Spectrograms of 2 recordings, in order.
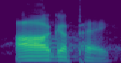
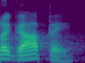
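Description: First: Agape said AH-gah-pay, stress on the first syllable; Agape, AH-gah-pay, the Greek way; correct pronunciation. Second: Agape said uh-GAH-pay, stress on the second syllable; agape, uh-GAH-pay, mispronounced; wrong pronunciation. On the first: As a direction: say Agape as ah-gah-PAY, broad open a's. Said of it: "That's how you say it". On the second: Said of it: "not agape". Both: Shown as a demonstration.

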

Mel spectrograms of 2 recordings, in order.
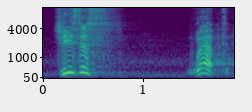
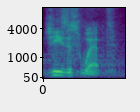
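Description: First: "Jesus" lifted, long pause, soft "wept"; drawn-out pause. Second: Soft, low "Jesus wept"; "Jesus wept" dropped to a near hush; quiet and solemn. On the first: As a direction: let silence hang between the two words. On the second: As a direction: say it hushed, with weight. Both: Shown as a demonstration. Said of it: "the shortest verse in the Bible".

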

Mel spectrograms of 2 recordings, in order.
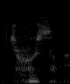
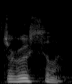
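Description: First: Jerusalem whispered, much softer, breath only; a hushed, caring whisper of Jerusalem. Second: Said in the usual way. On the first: Shown as a demonstration. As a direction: breathe the name Jerusalem tenderly. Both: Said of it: "Jesus' expression of care and concern".

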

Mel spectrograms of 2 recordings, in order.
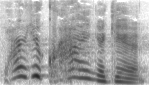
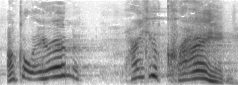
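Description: First: Put-on high childish voice, softer; five-year-old nephew. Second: Put-on high, lightly childish voice with a laugh; five-year-old nephew. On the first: Nephew asks his crying uncle again, high childish voice. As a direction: ask it like a puzzled little boy. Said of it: "looks up at me and says". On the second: Nephew asks his uncle in the cinema, high childish voice. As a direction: ask it like a small puzzled boy. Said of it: "kinda looks up at me and says".

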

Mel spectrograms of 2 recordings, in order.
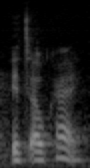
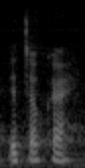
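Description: First: Soft "It's okay" to calm her; soothing reassurance. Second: "It's okay" dying away almost to nothing; soothing the girl, barely audible; fading reassurance. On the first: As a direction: gently hush the child. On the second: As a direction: let the comfort trail off. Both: Retold or imitated. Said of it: "just stroked my back".

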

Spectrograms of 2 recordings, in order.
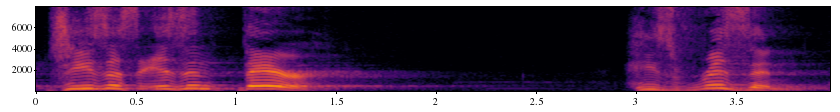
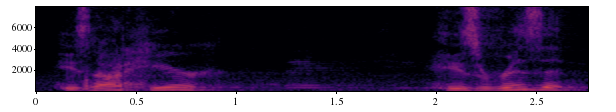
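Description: First: High, loud breaking news; urgent announcement. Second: Soft angelic reassurance; hushed announcement. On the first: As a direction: proclaim it to everyone, drawn out at first. Women run back with the news. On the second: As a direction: break the news very softly. Angels gently announce the resurrection. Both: Acted.

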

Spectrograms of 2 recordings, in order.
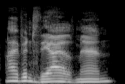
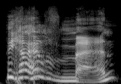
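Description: First: Said in the usual way. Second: High, loud, drawn-out incredulous echo; amused scorn. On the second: Acted. Gallagher laughs at Chandler's little trip, amused scorn. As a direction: repeat it as a mocking question, rising.

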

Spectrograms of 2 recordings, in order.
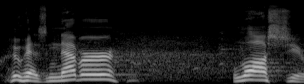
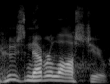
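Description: First: Slow, stretched "Who has never", pause before "lost you"; emphatic repeat. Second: Said in the usual way. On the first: Retold or imitated. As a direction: drive home "never", then hold before "lost".

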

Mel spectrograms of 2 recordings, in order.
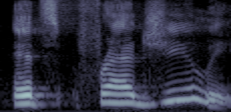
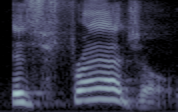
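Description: First: FRAGILE mispronounced Italian-style, "frah-JEE-lay". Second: Said in the usual way. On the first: Shown as a demonstration. Preacher quoting a Christmas movie, FRAGILE as "frah-JEE-lay". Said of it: "the Christmas story".

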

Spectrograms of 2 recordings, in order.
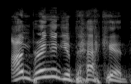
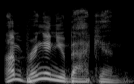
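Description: First: Much louder and higher, ringing proclamation; proclaimed. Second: Said in the usual way. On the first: Shown as a demonstration. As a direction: raise it like a victory cry.

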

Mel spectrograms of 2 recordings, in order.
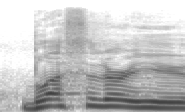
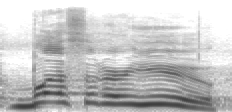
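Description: First: "are" stressed, "Blessed" kept level; weight on are. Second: "Blessed" lifted high and drawn out, slow; slow emphatic blessing. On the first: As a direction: tap the word "are" gently, at normal pitch. Jesus praises Peter, second reading. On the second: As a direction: lean hard on "Blessed", slow and raised. Jesus praises Peter, first reading. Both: Acted.

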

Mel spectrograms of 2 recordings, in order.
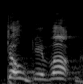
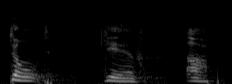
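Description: First: Higher, louder, all in one go; punchy raised-voice encouragement; rallying cry. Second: One word at a time, long pauses; measured, separated DON'T... GIVE... UP; solemn appeal. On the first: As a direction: call it out to the whole room. Let them know one more time. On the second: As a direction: let each word land, low and earnest. Closing line of appeal. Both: Real, not acted.

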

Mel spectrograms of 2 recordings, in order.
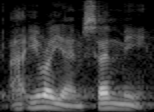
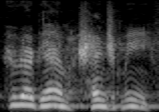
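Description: First: Said in the usual way. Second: High and loud, cracking up mid-quote; can't hold back a laugh on the line; breaking into laughter. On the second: Real, not acted. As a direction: giggle spilling into the words. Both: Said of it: "Sorry, sorry about that".

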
